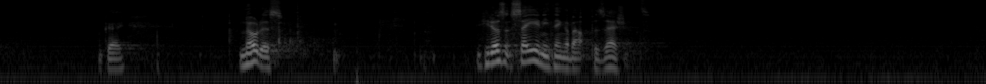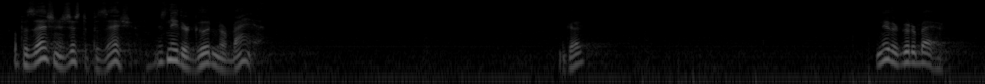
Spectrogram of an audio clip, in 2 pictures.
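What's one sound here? An elderly man speaks calmly through a microphone in an echoing hall, with long pauses.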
